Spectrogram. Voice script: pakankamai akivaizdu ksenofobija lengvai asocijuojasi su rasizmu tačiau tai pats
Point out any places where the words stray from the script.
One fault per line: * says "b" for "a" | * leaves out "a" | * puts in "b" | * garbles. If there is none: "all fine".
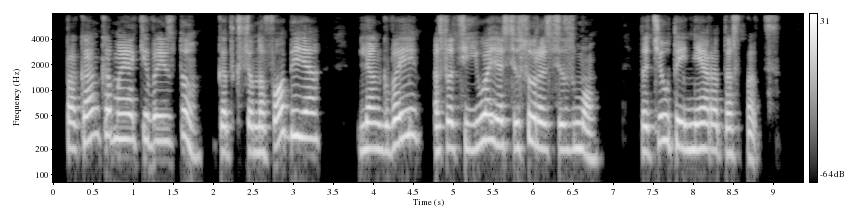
* puts in "kad"
* puts in "nėra tas"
